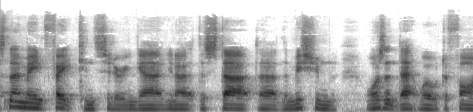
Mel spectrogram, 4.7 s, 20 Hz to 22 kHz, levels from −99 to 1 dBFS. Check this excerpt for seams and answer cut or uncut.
uncut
